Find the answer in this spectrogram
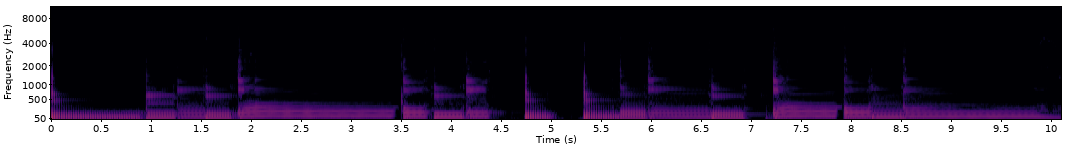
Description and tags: a little funky hip hop bass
